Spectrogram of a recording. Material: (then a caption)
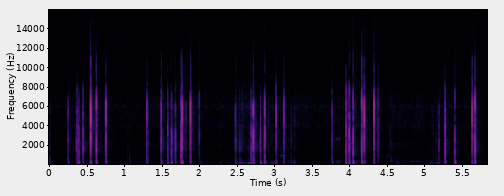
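Plastic. Fingertips and nails tap and scratch the glitter back of a plastic case on a smartphone held upright in both hands. The result is quick, dry clicks in uneven bursts, each with a bright edge and a soft low thump, with faint scratching between them.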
